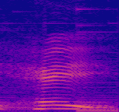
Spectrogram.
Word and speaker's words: hej: Jadi di Swedia itu J itu dibacanya Y, jadinya bukannya hej tapi hey gitu.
